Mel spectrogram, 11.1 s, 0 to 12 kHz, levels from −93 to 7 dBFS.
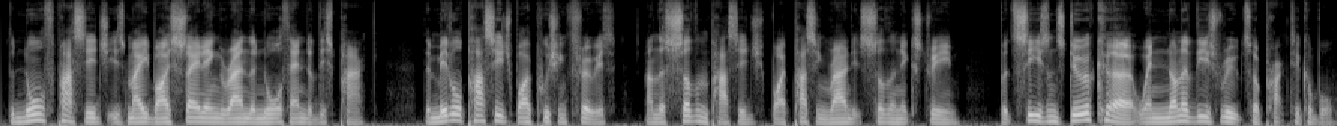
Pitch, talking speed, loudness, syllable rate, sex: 120 Hz, 225 wpm, -22 LUFS, 6.5 syllables/s, male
